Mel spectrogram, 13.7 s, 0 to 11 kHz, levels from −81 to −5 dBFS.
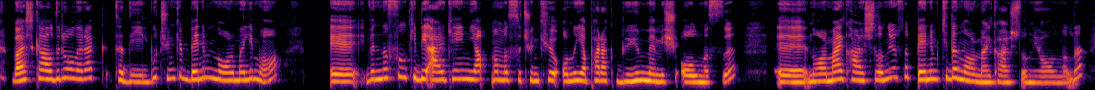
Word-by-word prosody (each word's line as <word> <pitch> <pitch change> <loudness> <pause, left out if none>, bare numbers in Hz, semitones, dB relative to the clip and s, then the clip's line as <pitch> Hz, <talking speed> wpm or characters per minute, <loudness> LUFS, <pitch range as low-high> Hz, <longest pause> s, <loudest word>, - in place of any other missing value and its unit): başkaldırı 290 +5 +2
olarak 320 +1 -2 0.3
da 255 -6 +1
değil 210 -1 -4
bu. 345 - -5
Çünkü 320 -2 -5
benim 310 +3 +2
normalim 265 +2 +1
o, 220 - -6 0.6
eee, 225 -1 +2
ve 285 +3 +1
nasıl 330 +2 -2
ki 330 -5 0
bir 295 - +5
erkeğin 295 +2 +1
yapmaması 275 -1 -1
çünkü 250 0 -1
onu 245 -1 0
yaparak 245 0 +1
büyümemiş 225 0 +2
olması, 205 - 0 0.5
eee, 205 -1 +2
normal 235 +6 +2
karşılanıyorsa 275 +6 -1
benimki 290 +3 +2
de 335 -2 +3
normal 210 -5 +1
karşılanıyor 200 -1 -3
olmalı, 190 - -6
265 Hz, 125 wpm, -26 LUFS, 225-295 Hz, 0.6 s, bir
